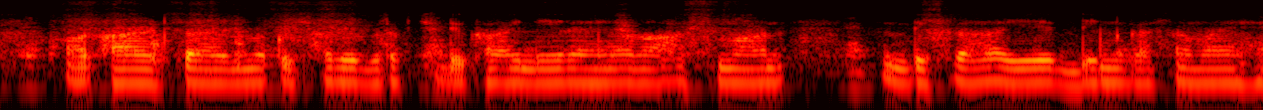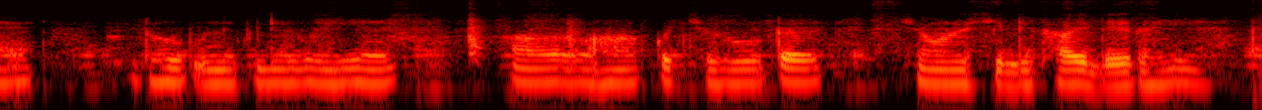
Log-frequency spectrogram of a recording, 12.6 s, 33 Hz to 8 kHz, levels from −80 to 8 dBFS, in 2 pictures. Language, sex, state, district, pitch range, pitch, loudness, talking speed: Hindi, male, Uttar Pradesh, Jalaun, 125-130 Hz, 130 Hz, -37 LUFS, 160 wpm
